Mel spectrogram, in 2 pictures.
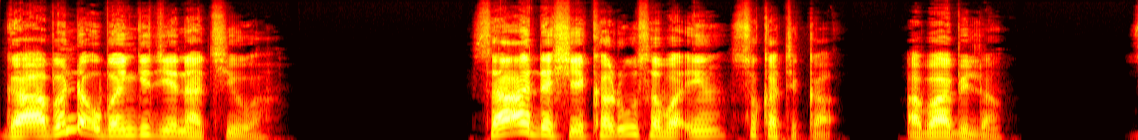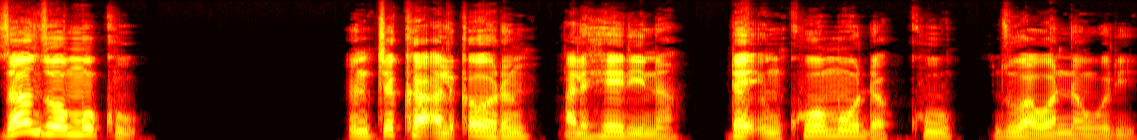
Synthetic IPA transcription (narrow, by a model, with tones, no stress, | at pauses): ɡaː˨ʔa˨bɪ˦nda˨ʔʊ˨bɐ˦ŋɡʲɪ˦d͡ʒiː˨jɐ˦naː˨t͡ʃeː˦˨waː˨ | saː˦ʔa˨dːa˨ʃeː˨kɐ˨ɽuː˦sɐ˨bɐ˨ʔɪ˦nsʊ˦ka˨t͡ʃɪ̥˦ka˨ | ʔa˨baː˦bɪ˨lɔ̰˨ŋ | zɐ˦˨nzoː˦mʊ˦kʷu˨ | ʔɪ˦nt͡ʃɪ˦ka˨ʔa˨lkʼɐ˦wɐ˨ɾɪ˦ŋʔa˨lɦeː˦ɾiː˨naː˨ | dɐ˦ŋʔɪ˨ŋkʷʰoː˦moː˦da˨kʷu˦ | zʊ˦waː˨wɐ˦nːɐ˨ŋwʊ˦ɽiː˦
